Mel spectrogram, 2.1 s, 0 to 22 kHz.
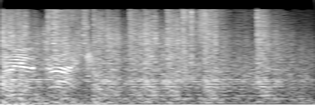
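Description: A stun grenade goes off in the Company of Heroes 2 battlefield amid dense, continuous gunfire and combat noise. Nothing stands out as a single separate blast.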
